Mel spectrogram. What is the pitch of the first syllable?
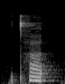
low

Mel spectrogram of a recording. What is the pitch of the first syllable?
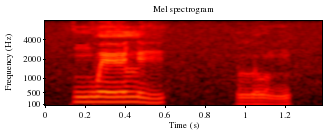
high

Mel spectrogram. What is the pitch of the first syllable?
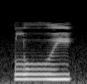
high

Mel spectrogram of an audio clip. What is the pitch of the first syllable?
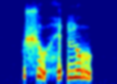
falling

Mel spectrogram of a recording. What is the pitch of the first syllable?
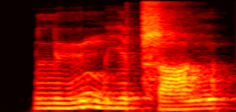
rising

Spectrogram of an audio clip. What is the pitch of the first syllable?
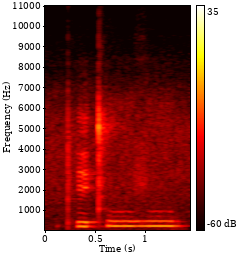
low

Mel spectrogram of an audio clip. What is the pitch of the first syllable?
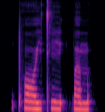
low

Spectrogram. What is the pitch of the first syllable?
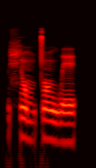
falling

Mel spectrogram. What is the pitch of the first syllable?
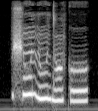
high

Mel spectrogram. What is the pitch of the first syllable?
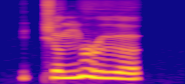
rising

